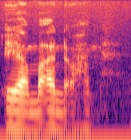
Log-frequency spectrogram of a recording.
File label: drive, cheyenne language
